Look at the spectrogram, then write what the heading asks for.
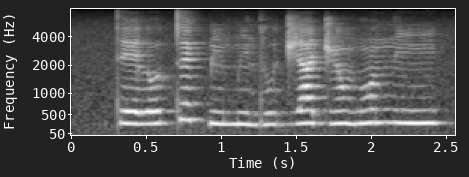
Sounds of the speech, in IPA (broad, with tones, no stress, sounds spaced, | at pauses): t e˨ l o˨˦ t ɛ˦˨ k͡p ĩ˨ m ĩ˨ d u˨ d͡ʒ a˧ d͡ʒ ɔ̃˧ ɡ ɔ̃˦ n ĩ˧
